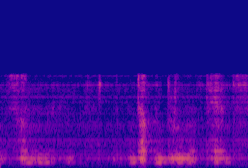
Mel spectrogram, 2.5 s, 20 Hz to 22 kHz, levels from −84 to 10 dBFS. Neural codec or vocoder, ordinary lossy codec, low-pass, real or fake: vocoder, 22.05 kHz, 80 mel bands, HiFi-GAN; AAC, 32 kbps; 3.6 kHz; fake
